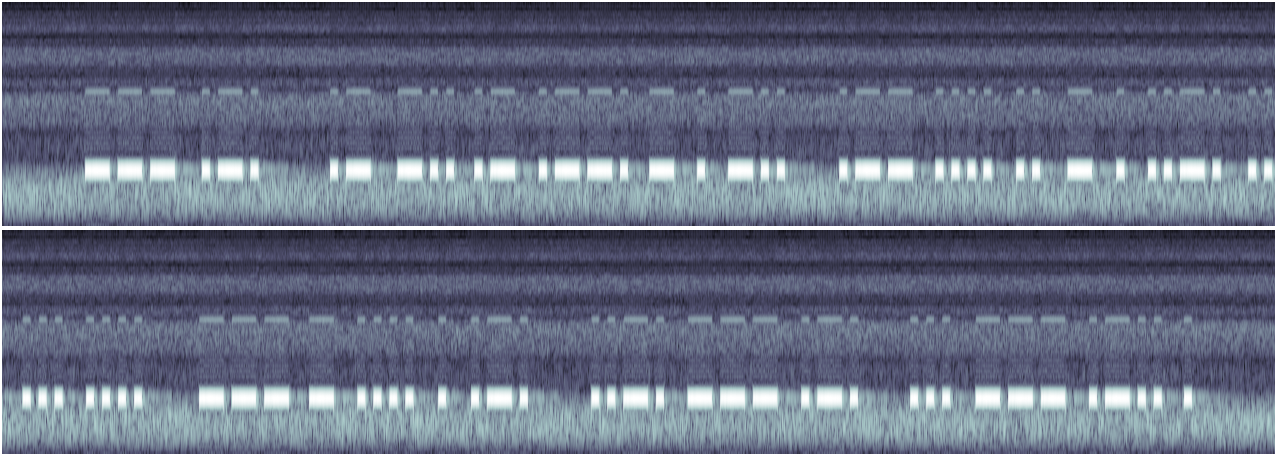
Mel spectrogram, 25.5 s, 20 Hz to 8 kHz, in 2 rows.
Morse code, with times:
0.8-2.6 OR
3.3-7.8 ADAPTED
8.4-14.1 WHITEFISH
14.7-18.0 OTHER
18.6-21.3 FOR
21.8-24.6 SOLE

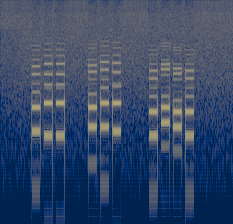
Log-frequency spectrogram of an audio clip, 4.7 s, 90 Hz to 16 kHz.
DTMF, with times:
0.6-1.3 533
1.8-2.4 896
3.0-3.9 1071

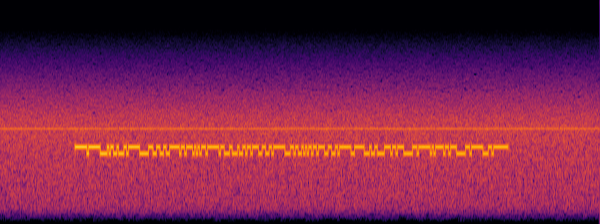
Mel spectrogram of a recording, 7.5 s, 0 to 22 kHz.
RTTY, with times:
1.8-2.9 TIV6A
3.1-4.6 8NR8V
4.7-6.2 O5X5N

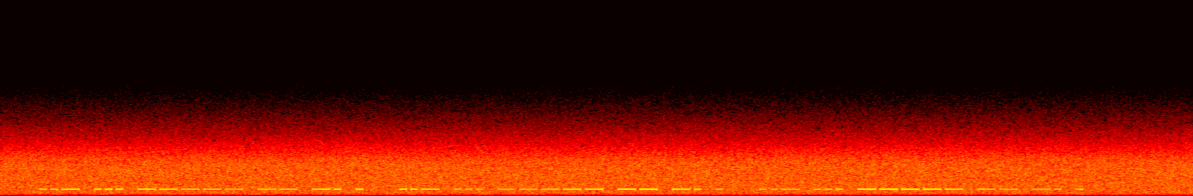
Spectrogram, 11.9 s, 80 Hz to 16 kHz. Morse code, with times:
0.4-3.6 US0MNE
4.0-7.2 US0MNE
7.6-10.8 US0MNE

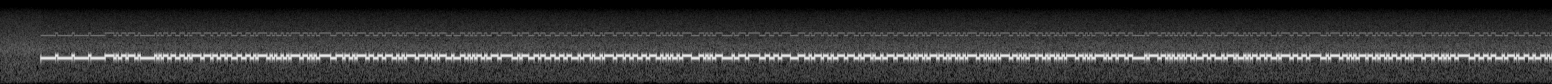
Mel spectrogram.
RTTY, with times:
1.5-2.0 SIE
2.2-3.4 LIEFERT
3.5-4.2 EINE
4.4-6.2 ZUSATZLICHE
6.3-8.1 INFORMATION
8.3-9.3 ANHAND
9.5-10.3 DERER
10.5-11.0 DER
11.3-13.6 VERSUCHSLEITER
13.8-14.3 DIE
14.4-15.5 …

